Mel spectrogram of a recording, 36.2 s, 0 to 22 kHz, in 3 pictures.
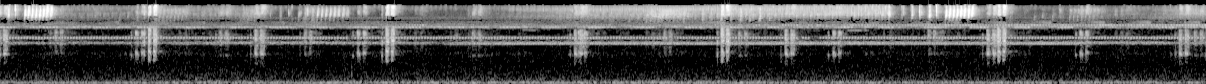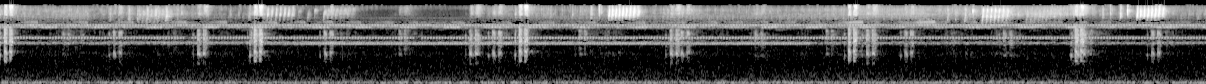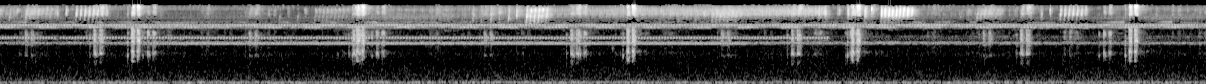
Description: insectday_17.ogg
